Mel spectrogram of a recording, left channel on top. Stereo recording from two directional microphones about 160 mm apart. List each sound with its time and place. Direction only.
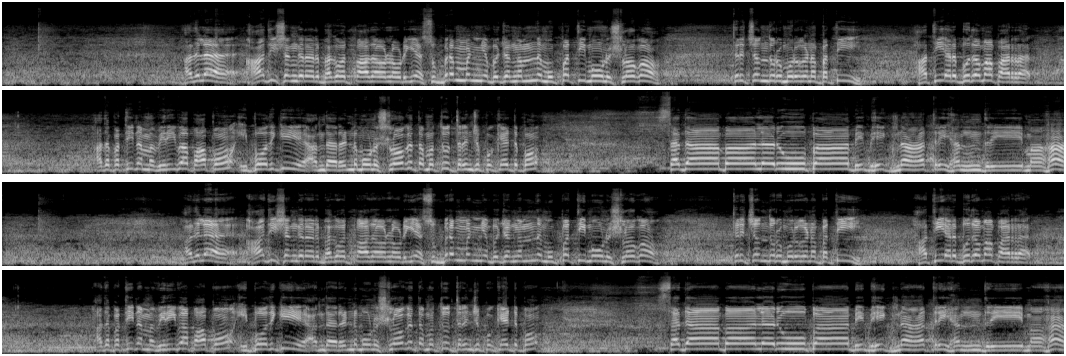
1.8 s a man's voice: 25° left (ahead or behind)
11.5 s a man's voice: 25° left (ahead or behind)
17.2 s a man's voice: 20° left (ahead or behind)
20.5 s mantra: 90° left
20.9 s a man's voice: 20° left (ahead or behind)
